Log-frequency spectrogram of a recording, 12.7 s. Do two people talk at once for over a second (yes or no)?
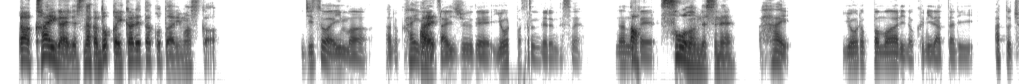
no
